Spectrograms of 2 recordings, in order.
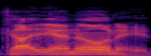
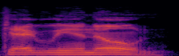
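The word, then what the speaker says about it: Caglianone: I would pronounce it cayanon. They saying it kegleon. It's not that. That's the American version, right?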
